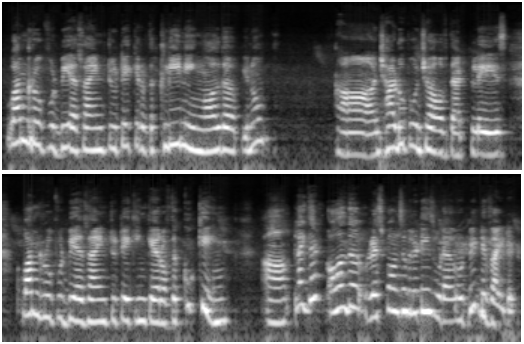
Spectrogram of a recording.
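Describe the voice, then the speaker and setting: A woman with an Indian accent telling a story informally, in a conversational, explanatory way with expressive emphasis. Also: on the high side, normal speed, distant mic, low-quality recording.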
